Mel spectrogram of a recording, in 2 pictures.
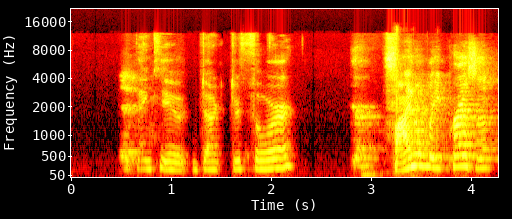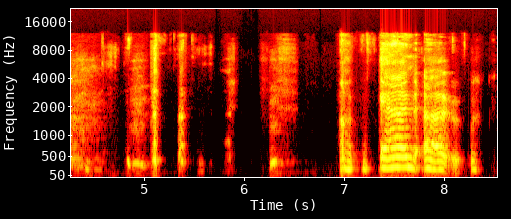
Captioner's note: laughing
